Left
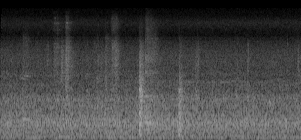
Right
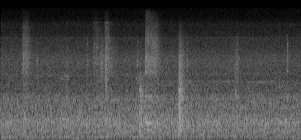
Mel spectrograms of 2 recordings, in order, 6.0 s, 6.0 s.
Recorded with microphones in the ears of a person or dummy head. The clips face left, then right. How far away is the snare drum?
About 1.1 m.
